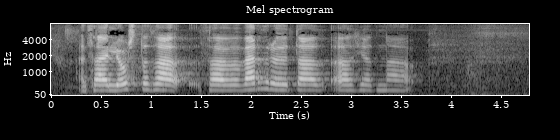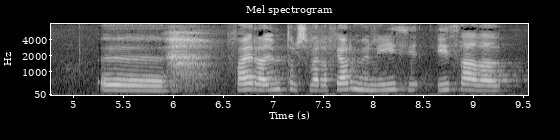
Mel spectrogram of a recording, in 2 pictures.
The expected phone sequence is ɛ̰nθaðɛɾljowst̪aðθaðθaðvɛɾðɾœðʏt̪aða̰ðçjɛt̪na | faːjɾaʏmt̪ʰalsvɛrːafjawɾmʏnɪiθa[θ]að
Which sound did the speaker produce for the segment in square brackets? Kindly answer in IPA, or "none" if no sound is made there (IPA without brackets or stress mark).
ð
